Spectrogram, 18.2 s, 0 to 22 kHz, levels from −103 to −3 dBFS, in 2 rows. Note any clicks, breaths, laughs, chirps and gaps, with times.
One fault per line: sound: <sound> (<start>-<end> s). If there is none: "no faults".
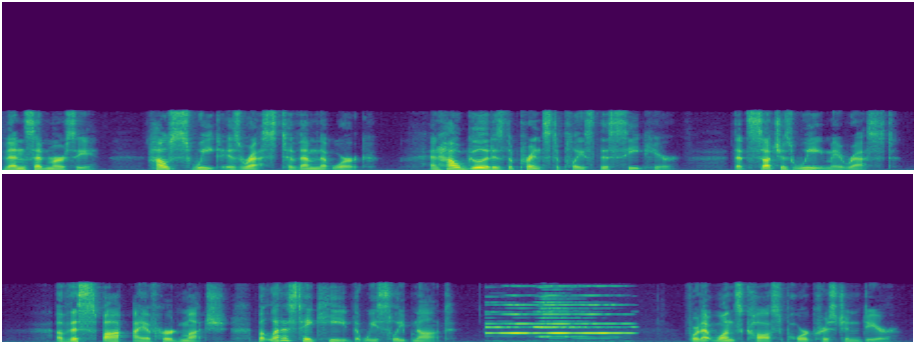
sound: squeak (13.9-15.5 s)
